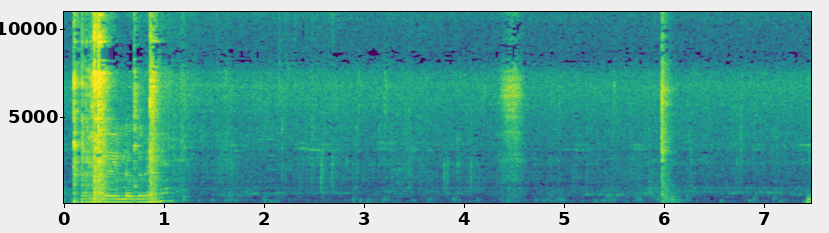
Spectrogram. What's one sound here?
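A metal spatula scrapes and stirs food in a metal pan.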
